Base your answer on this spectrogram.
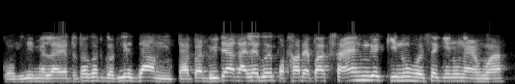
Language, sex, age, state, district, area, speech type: Assamese, male, 18-30, Assam, Dhemaji, rural, conversation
